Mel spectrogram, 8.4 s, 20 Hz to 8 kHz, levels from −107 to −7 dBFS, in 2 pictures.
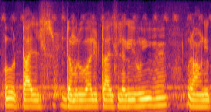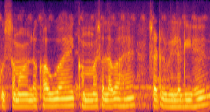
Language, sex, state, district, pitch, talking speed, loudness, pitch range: Hindi, male, Madhya Pradesh, Katni, 130 Hz, 155 wpm, -18 LUFS, 125-140 Hz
